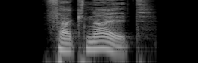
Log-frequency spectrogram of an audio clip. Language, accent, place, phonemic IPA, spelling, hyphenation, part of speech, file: German, Germany, Berlin, /fɛɐ̯ˈknalt/, verknallt, ver‧knallt, verb / adjective, De-verknallt.ogg
- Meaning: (verb) past participle of verknallen; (adjective) infatuated (with), having a crush (on); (verb) inflection of verknallen: 1. second-person plural present 2. third-person singular present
